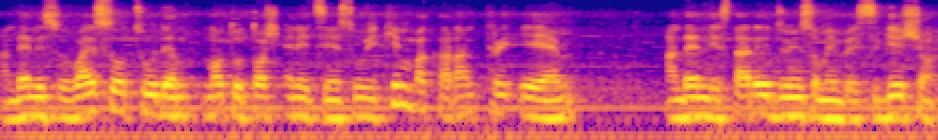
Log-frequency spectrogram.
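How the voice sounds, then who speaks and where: Music plays in the background as a man talks at a very fast pace, his fairly high pitch held in fairly even intonation amid audible room echo. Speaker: safety engineer presenter. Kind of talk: technical presentation. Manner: hesitant, many fillers.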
